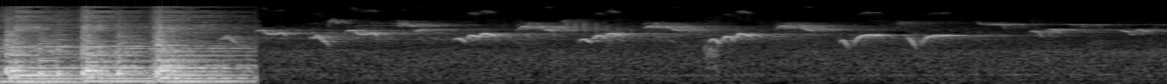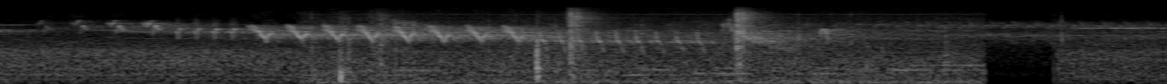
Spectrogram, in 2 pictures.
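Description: A drum-heavy music cue ends about a second in, then a bird calls in a series of short, high, falling chirps, a few a second, over outdoor background noise. About halfway through, the chirps become a faster, denser run.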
